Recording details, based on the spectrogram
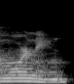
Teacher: for the N sound in mourn, the front of your tongue lifts, and in the NG sound in ing, the back of your tongue lifts. So morning.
